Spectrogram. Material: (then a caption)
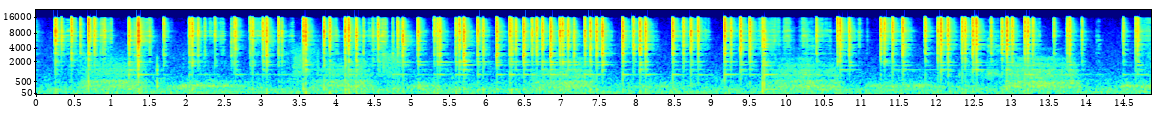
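Thin metal. Long nails tap and scratch a white-painted, perforated metal lace-pattern cylinder candle holder that is hollow and empty. Quick bursts of bright, sharp metallic clicks and scrapes come in rapid clusters with brief pauses between them. Each click dies away almost at once, with no low rumble underneath.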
